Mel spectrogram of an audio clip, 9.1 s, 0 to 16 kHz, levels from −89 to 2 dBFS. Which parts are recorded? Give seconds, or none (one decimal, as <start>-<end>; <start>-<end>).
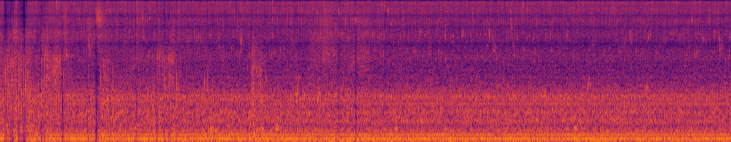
0.0-7.1; 8.5-9.1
